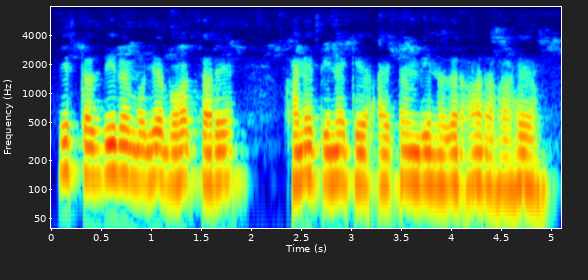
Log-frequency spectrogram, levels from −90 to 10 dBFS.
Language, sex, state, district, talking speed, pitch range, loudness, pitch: Hindi, male, Arunachal Pradesh, Lower Dibang Valley, 175 wpm, 120-130 Hz, -14 LUFS, 125 Hz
